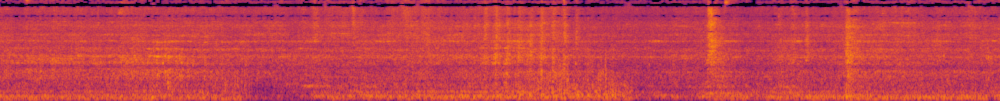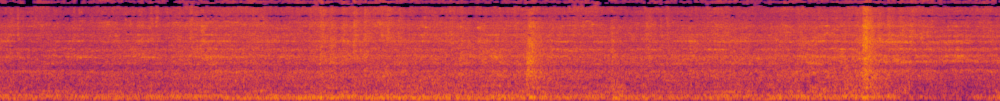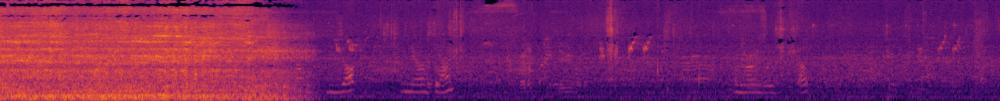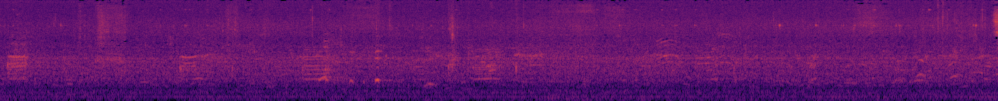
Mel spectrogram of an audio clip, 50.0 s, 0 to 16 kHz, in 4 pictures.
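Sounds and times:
sharp clacks of train wheels: 0.0 - 28.7
train wheels rumbling on rails: 0.0 - 30.7.

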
